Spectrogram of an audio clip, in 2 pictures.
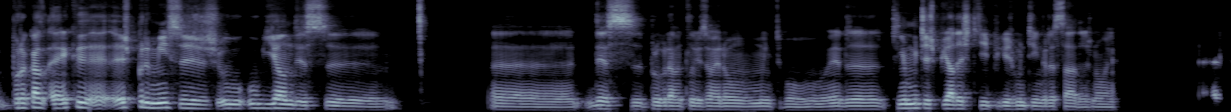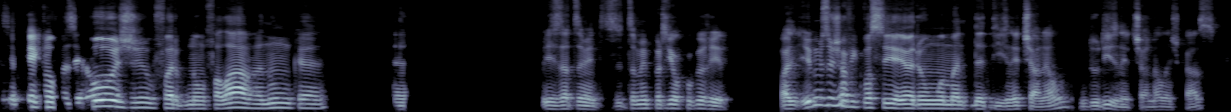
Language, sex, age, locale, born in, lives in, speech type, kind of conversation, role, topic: Portuguese, male, 20-24, pt-PT, Portugal, Portugal, conversation, unstructured, none, Como os desenhos animados que você assistia influenciaram o seu senso de humor?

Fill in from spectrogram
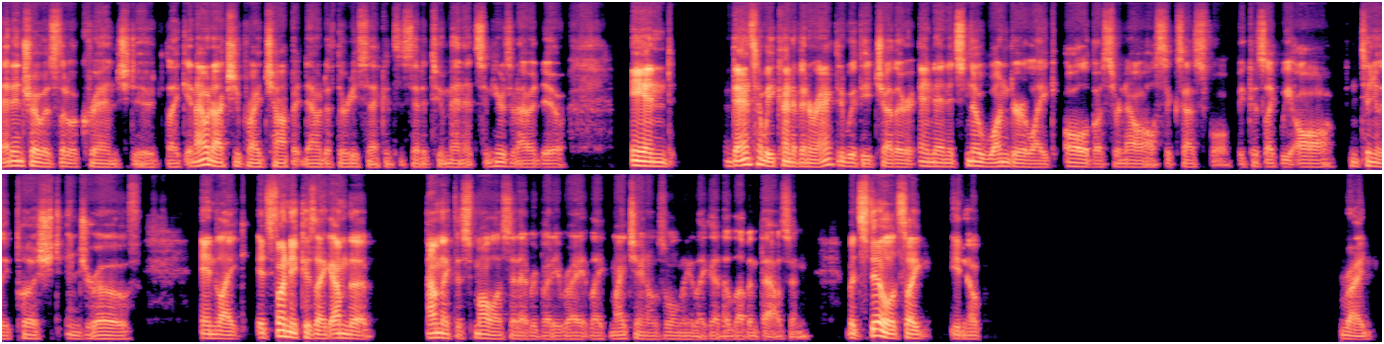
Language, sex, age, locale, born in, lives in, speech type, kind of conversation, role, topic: English, male, 25-29, en-US, United States, United States, conversation, advice, user, How can I make new friends as an adult?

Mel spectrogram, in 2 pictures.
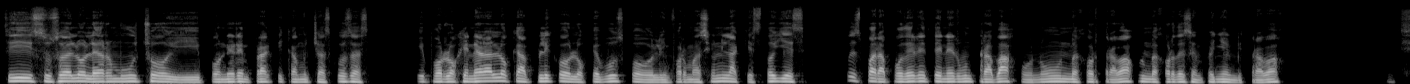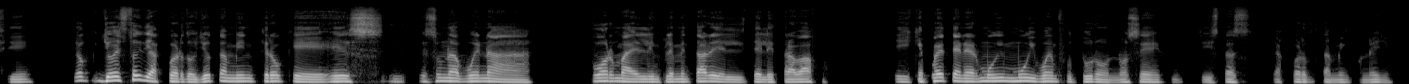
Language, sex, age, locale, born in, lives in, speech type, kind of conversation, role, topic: Spanish, male, 35-39, es-MX, Mexico, Mexico, conversation, unstructured, none, ¿Qué opinas sobre el teletrabajo y su futuro?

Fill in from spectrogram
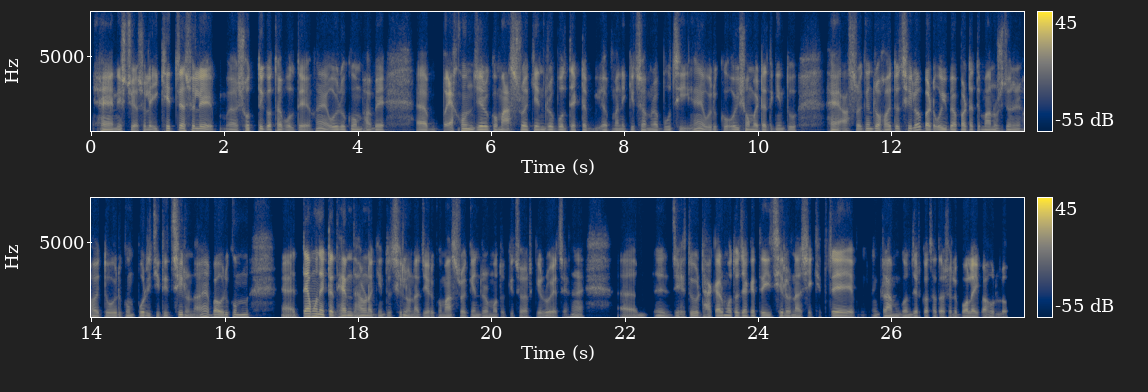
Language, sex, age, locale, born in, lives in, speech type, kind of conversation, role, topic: Bengali, male, 30-34, bn-BD, Bangladesh, Bangladesh, conversation, podcast, guest, প্রাকৃতিক দুর্যোগের ক্ষেত্রে পরিবারের প্রস্তুতি কেমন হওয়া উচিত?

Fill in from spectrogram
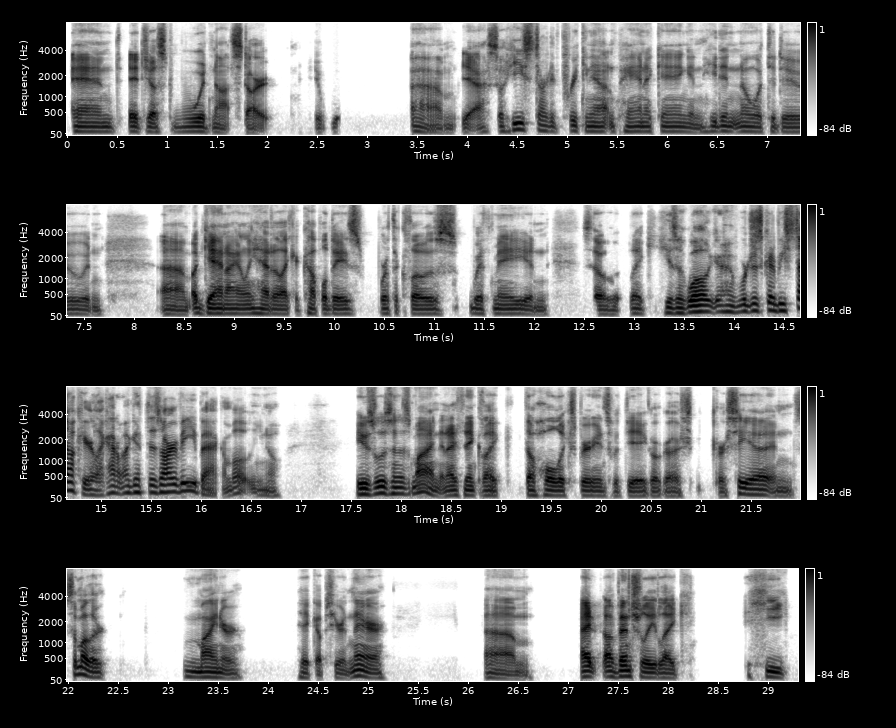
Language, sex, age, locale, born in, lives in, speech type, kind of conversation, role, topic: English, male, 35-39, en-US, United States, United States, conversation, podcast, guest, How do unexpected travel challenges shape your experiences and perspective?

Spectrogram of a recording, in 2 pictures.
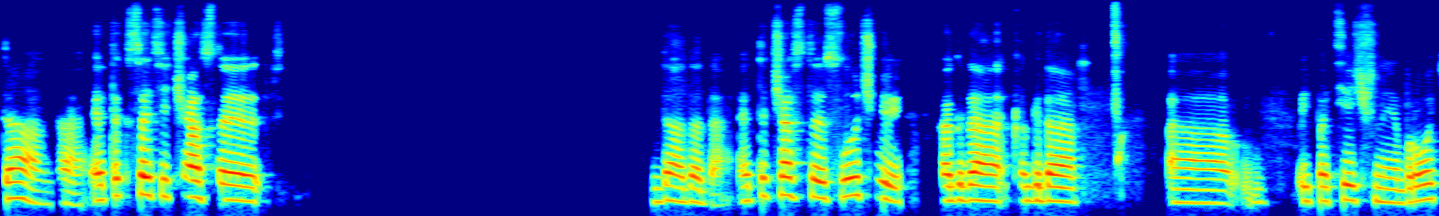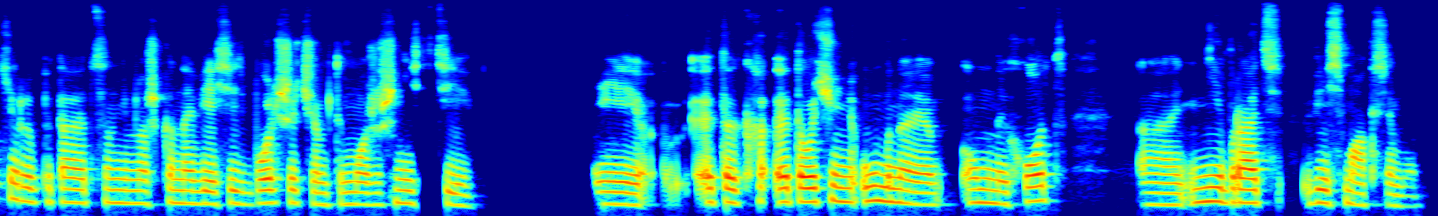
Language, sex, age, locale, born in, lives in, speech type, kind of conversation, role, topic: Russian, female, 45-49, ru-RU, Belarus, United States, conversation, podcast, host, Как вы покупали своё первое жильё?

